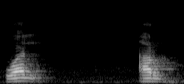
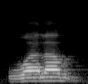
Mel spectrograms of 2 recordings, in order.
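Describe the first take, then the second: First: There is a short stop after the first word. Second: The words run together with no glottal stop. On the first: This is another reading tradition's form. "dua harokat dulu berhenti" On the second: This is one reading tradition's form. "hilang hamzahnya"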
